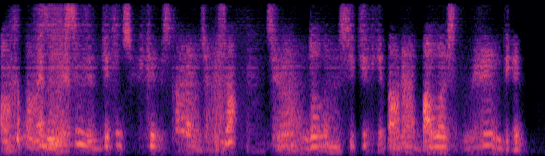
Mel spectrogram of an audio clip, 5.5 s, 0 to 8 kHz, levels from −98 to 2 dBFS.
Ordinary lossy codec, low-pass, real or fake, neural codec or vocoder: none; 7.2 kHz; fake; codec, 44.1 kHz, 0.9 kbps, DAC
